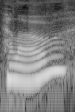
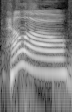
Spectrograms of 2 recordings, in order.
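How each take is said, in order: First: The greeting is said softly. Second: The greeting is said forcefully.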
